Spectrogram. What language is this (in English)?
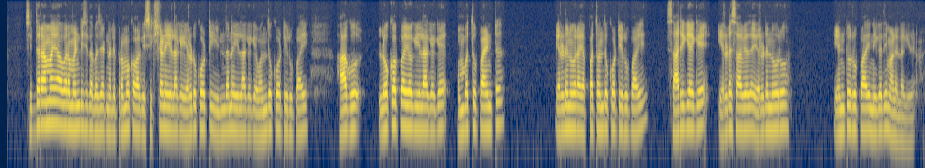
Kannada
